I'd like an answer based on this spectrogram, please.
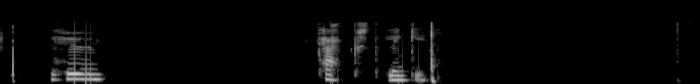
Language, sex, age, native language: Icelandic, female, 8, Icelandic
